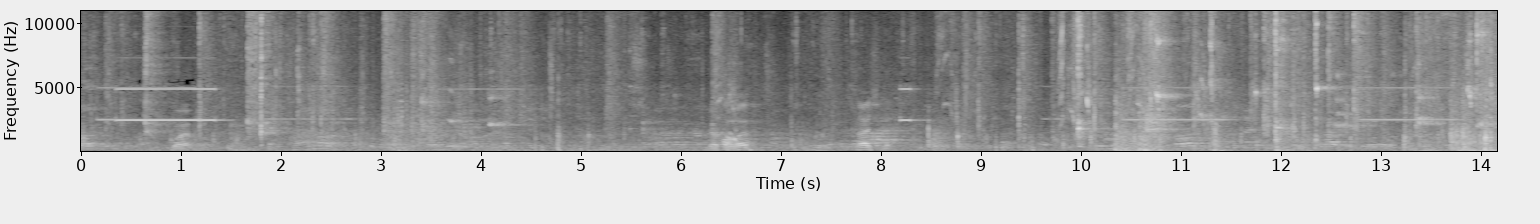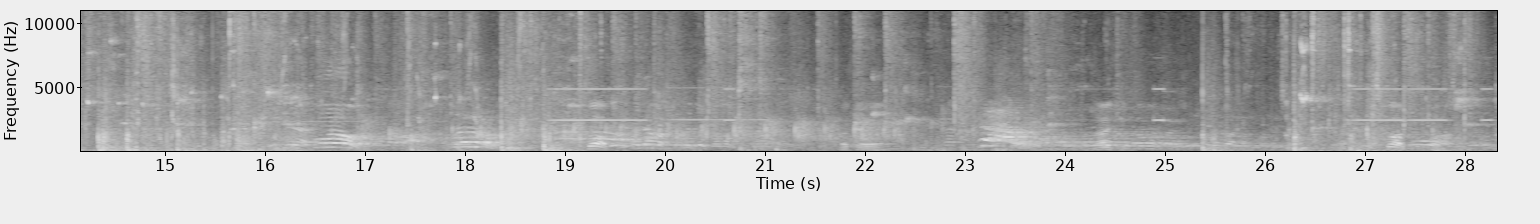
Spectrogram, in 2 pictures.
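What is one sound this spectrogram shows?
An electronic scoring machine beeps.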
